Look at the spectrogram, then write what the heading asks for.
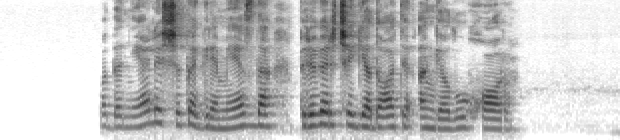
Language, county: Lithuanian, Kaunas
